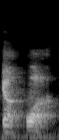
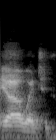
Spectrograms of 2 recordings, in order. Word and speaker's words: Yahweh: the most high God yahwa that's his pronounce the name it's not Yahweh yahwa that's how you say it in the Paleo hebraic or Aramaic tongue so they uh retained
